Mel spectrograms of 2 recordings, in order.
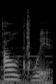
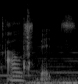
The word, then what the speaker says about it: Auschwitz: Bruno cannot properly pronounce the name of the new home, but calls it Outwith, but we already know that the correct name is Auschwitz.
